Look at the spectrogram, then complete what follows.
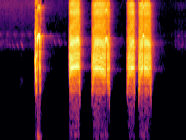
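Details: Black francolin, possibly a female, gives its loud, harsh, grating call: a short click, then four rasping notes in quick succession over about two seconds, with nothing else heard.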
